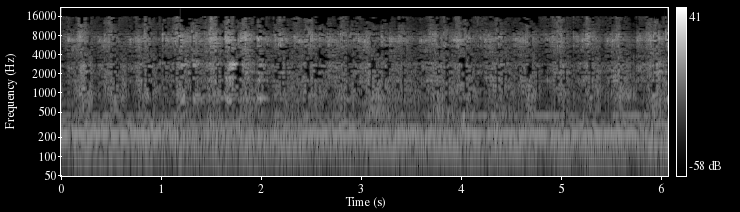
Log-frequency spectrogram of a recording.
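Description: Electric bass guitar played fingerstyle in a jazz-funk groove, a run of held and repeated low notes.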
